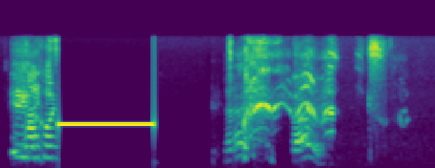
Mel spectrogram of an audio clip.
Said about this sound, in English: I think it might have been Dr. Because he's been up to all sorts of shit, I'm told. definitely beeping his name out of this,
